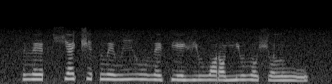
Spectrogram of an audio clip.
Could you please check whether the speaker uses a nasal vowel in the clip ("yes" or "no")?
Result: no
